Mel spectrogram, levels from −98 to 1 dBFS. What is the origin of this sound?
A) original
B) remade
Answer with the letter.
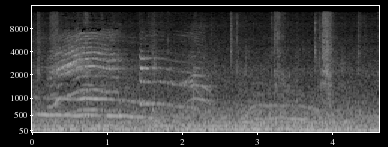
A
